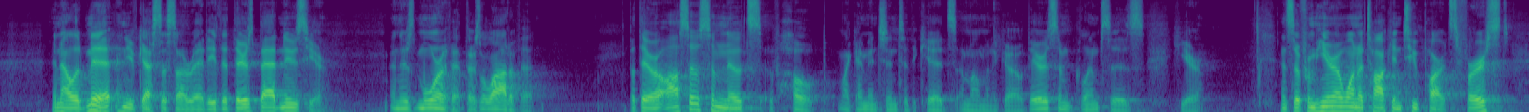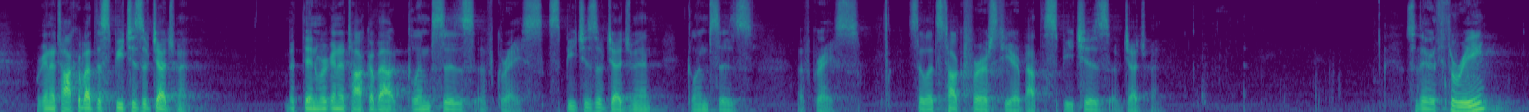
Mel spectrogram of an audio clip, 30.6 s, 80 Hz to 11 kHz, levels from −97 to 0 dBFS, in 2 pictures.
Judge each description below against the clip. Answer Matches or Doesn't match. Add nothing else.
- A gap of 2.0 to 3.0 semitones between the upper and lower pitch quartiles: Doesn't match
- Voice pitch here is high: Doesn't match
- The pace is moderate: Matches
